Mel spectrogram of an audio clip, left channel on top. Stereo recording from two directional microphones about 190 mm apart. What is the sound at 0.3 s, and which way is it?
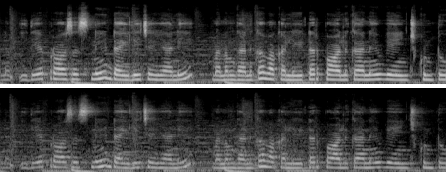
Speech, 40° left (ahead or behind).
